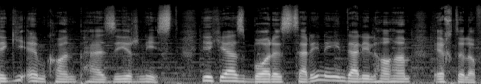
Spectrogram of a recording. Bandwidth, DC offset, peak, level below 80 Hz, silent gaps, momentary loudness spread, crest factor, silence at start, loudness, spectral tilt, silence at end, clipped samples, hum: 17 kHz; under 0.1%; -4 dBFS; -42 dBFS; none; 6 LU; 16 dB; 0 s; -19 LUFS; -5 dB/octave; 0 s; under 0.1%; none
